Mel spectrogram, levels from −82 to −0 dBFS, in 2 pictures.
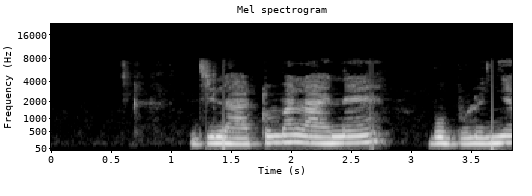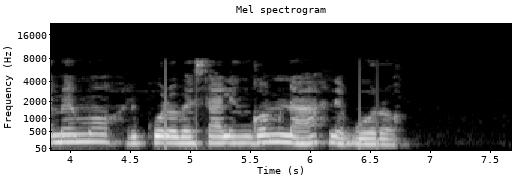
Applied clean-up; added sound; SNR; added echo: none; none; none; none.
